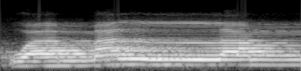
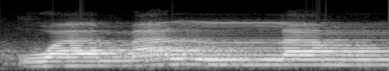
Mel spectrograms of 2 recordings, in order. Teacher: Tidak dibaca waman lam tapi langsung dimasukkan ke huruf lamnya.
